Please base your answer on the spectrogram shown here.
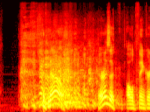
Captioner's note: laughter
